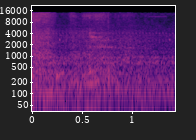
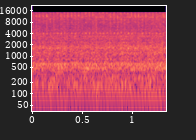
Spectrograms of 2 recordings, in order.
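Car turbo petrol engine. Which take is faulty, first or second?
second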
